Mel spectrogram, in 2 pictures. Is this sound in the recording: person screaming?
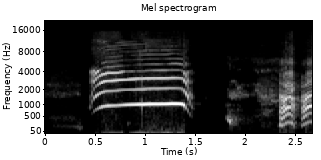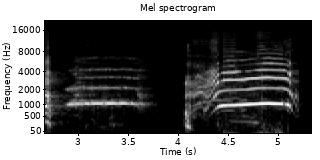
yes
